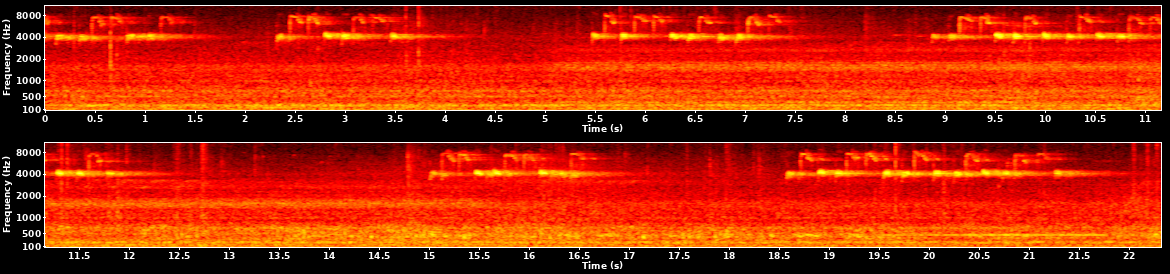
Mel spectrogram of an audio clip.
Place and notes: from/behind window, Mladinska, Maribor, Slovenia - winter disappears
